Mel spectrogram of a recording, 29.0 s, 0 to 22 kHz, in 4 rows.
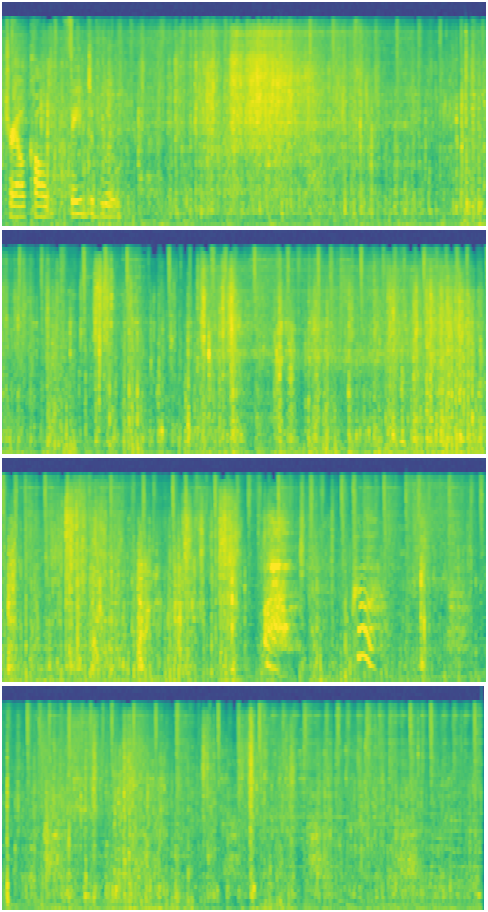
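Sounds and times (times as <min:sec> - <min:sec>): bike clattering over rock: 0:00.0 - 0:29.0.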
